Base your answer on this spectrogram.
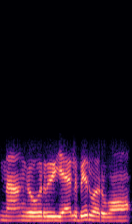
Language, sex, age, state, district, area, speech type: Tamil, female, 30-45, Tamil Nadu, Thoothukudi, rural, conversation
